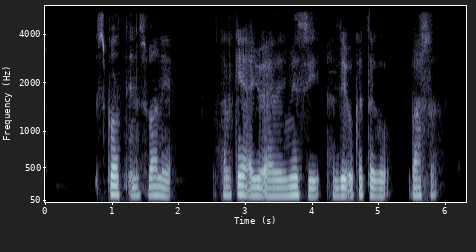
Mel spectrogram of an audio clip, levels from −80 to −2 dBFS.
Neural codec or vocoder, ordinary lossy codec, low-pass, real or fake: none; AAC, 24 kbps; 5.4 kHz; real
